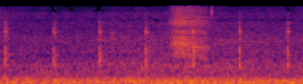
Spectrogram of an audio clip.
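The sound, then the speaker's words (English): Steady, evenly spaced ticking of a truck's emergency blinkers on an icy road, about three clicks per second, over a continuous low engine rumble; a brief hiss breaks in midway. “You can hear his emergency blinkers going.”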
